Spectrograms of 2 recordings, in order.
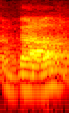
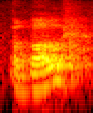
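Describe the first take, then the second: First: It is said with a non-Canadian vowel. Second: It is said with a Canadian vowel. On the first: "not about, as uh, most non-Canadians do" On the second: "You notice how I pronounce the word about"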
